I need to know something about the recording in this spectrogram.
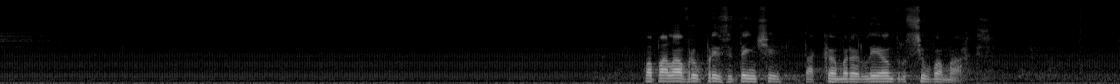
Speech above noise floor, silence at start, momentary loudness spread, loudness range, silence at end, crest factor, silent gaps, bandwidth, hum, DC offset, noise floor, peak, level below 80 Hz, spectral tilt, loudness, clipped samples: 27 dB; 0.15 s; 29 LU; 4 LU; 0.2 s; 22 dB; none; 16 kHz; 60 Hz at -60 dBFS; under 0.1%; -56 dBFS; -12 dBFS; -60 dBFS; -6.5 dB/octave; -30 LUFS; under 0.1%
